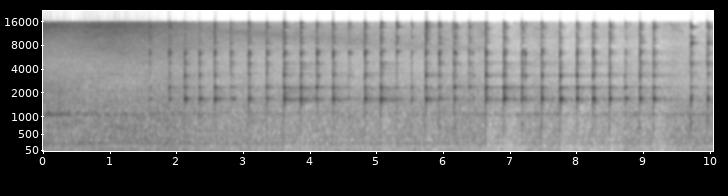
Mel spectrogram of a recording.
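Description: Chipping hammer knocking slag off a freshly run 7018 stick-weld fill pass on steel pipe. Quick, sharp metallic taps start about two seconds in and go on at about four a second, each with a short ring from the metal.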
